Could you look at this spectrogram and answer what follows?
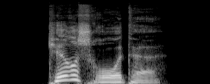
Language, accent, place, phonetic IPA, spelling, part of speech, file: German, Germany, Berlin, [ˈkɪʁʃˌʁoːtə], kirschrote, adjective, De-kirschrote.ogg
- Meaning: inflection of kirschrot: 1. strong/mixed nominative/accusative feminine singular 2. strong nominative/accusative plural 3. weak nominative all-gender singular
